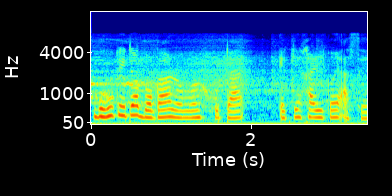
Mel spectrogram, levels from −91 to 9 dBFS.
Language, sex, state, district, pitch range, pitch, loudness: Assamese, female, Assam, Kamrup Metropolitan, 225-240 Hz, 230 Hz, -16 LUFS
